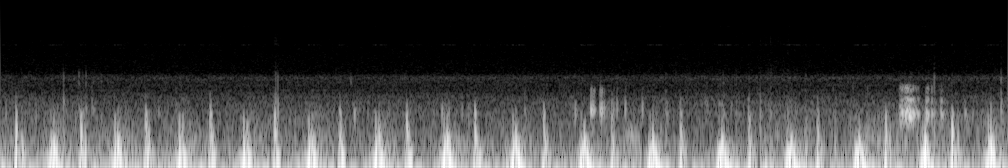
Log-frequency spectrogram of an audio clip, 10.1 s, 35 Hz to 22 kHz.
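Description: Steady low thumping heartbeat at roughly 85 beats a minute, each beat a soft double thud, with faint background hum.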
